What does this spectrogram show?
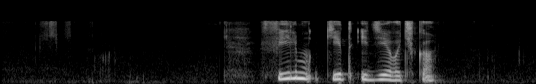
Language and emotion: Russian, neutral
